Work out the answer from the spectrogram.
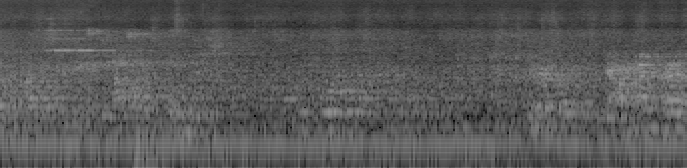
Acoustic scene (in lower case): subway station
